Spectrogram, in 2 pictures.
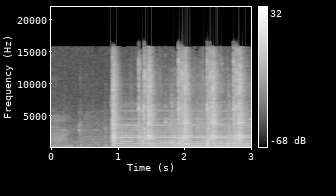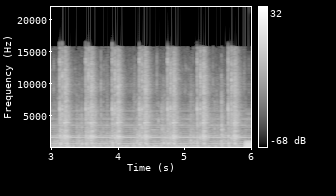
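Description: A 3D-printed coil winder starts turning about a second in and runs steadily: a machine hum with a turn counter clicking about three times a second, one click for each turn of the bobbin as copper wire winds on.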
